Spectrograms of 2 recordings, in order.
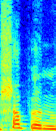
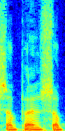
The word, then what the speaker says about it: Chopin: Oczywiście wracamy do filmu, zostajemy już przy filmie Chopin. Tak to trzeba wymawiać, prawda? To już wyjaśnimy. Chopin? – No, to czy sobie ułatwiamy? – Dowolnie. Może być Chopin, może być Chopin.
